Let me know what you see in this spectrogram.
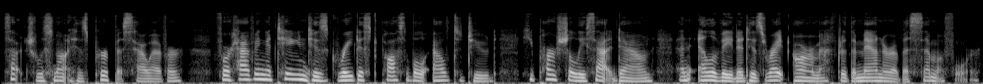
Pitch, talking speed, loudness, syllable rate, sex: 170 Hz, 170 wpm, -20 LUFS, 5.7 syllables/s, female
